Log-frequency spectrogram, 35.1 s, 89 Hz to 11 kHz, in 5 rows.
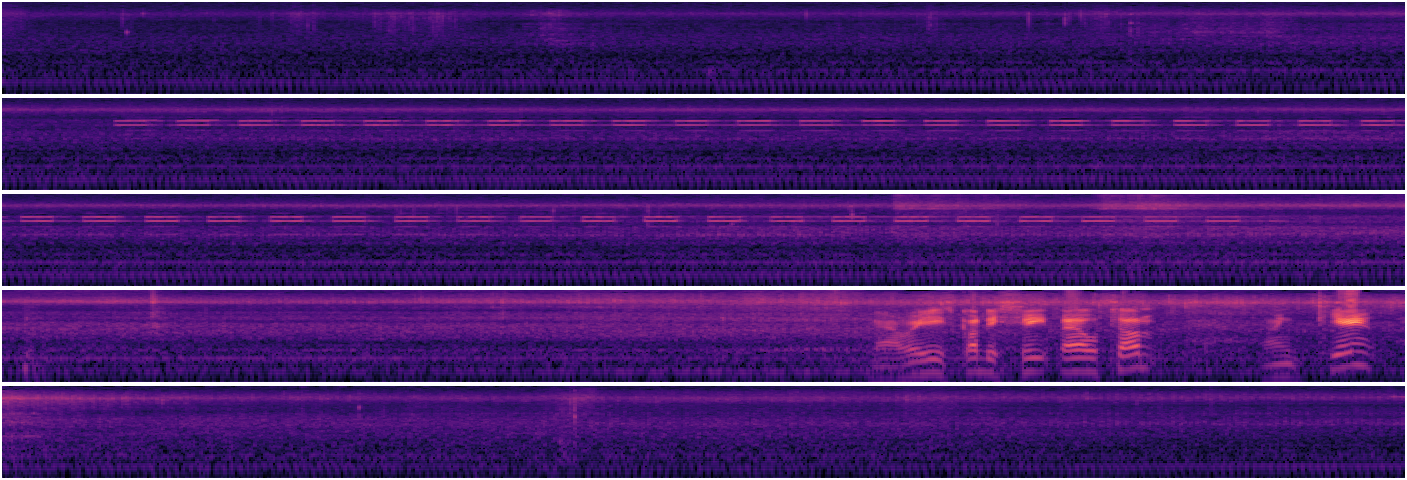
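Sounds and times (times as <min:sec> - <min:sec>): engine idling: 0:00.0 - 0:35.0
electronic warning beeper: 0:07.6 - 0:20.5.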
